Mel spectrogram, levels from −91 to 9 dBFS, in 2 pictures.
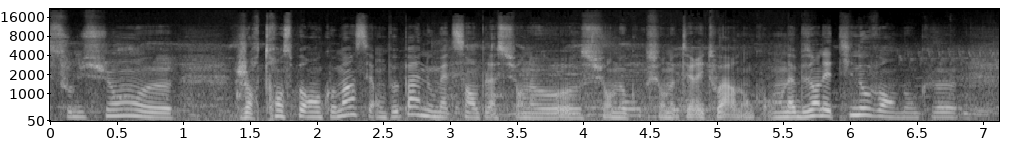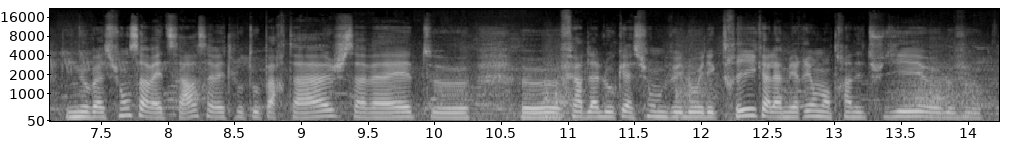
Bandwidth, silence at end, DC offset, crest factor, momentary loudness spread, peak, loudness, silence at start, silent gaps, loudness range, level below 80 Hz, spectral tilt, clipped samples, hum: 19 kHz; 0 s; under 0.1%; 18 dB; 7 LU; -2 dBFS; -20 LUFS; 0 s; none; 2 LU; -48 dBFS; -4.5 dB/octave; under 0.1%; none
